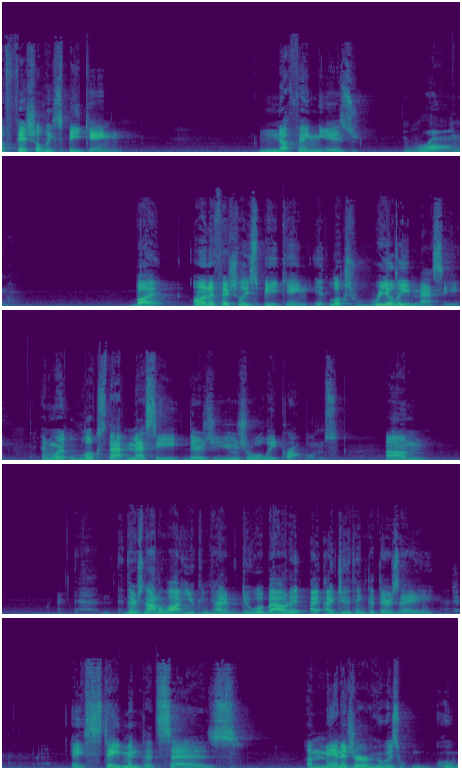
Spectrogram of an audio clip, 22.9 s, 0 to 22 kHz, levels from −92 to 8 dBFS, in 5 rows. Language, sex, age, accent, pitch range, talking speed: English, male, 20-39, American, 90-115 Hz, 130 wpm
